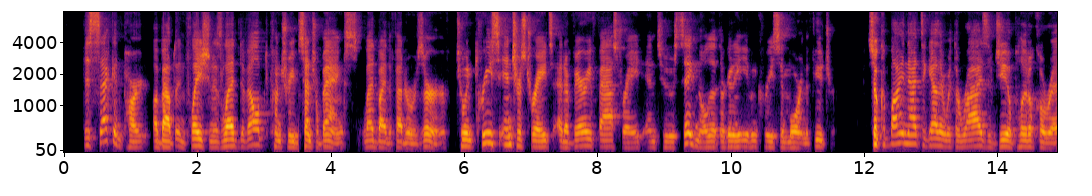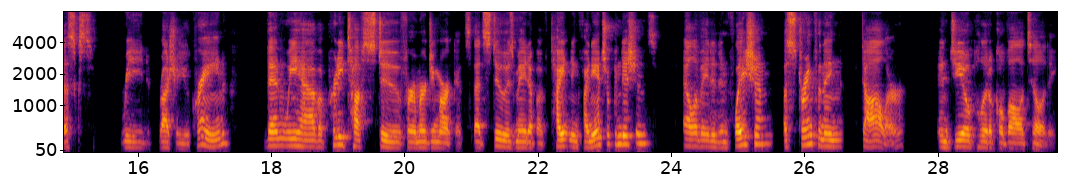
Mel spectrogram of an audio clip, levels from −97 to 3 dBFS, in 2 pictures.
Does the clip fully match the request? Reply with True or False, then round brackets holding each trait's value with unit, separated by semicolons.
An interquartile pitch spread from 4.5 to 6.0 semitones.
True (5.3 semitones)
